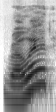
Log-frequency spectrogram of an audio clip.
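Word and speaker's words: Rød: Rod or rowed. Tier Rod is a nor it's Norwegian pronounced Ro rowed.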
